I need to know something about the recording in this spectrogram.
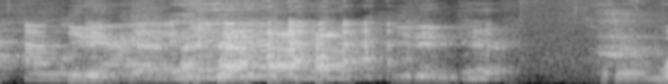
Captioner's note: laughter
